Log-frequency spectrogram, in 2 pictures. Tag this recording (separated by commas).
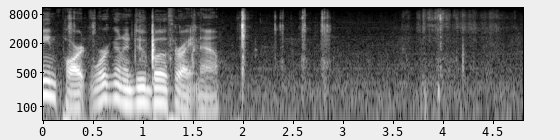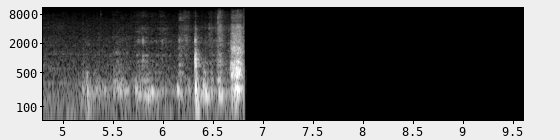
inside a small room, Speech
